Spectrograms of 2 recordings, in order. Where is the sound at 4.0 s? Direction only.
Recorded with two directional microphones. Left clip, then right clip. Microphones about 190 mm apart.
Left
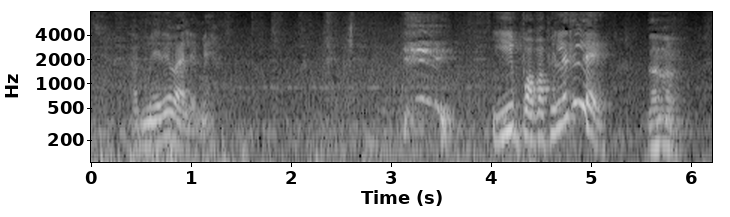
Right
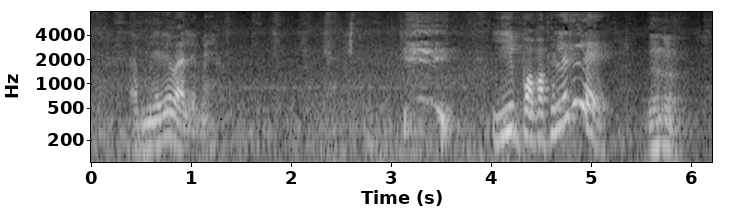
10° left (ahead or behind).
